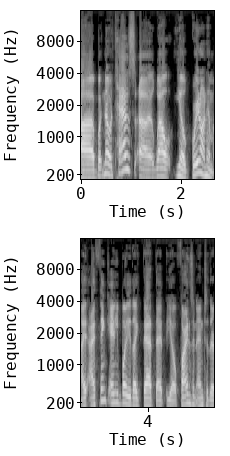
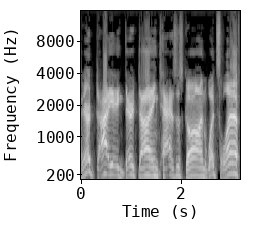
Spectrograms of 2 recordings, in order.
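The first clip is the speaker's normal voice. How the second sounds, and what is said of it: Weird cartoon henchman voice. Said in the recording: “that was a really weird voice. ... I think that was the henchman from Venture Brothers”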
